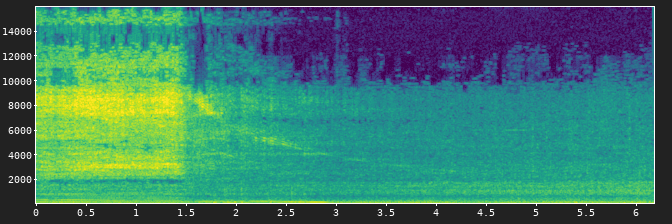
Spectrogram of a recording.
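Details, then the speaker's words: 2014 RAM 1500 on highway test drive after replacing worn left front wheel bearing: steady road roar with early wind hiss, no growl or speed-rising hum; normal highway cruise. "Alright, so I'm on the highway and the wheel bearing noise is definitely gone now. It sounds good."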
